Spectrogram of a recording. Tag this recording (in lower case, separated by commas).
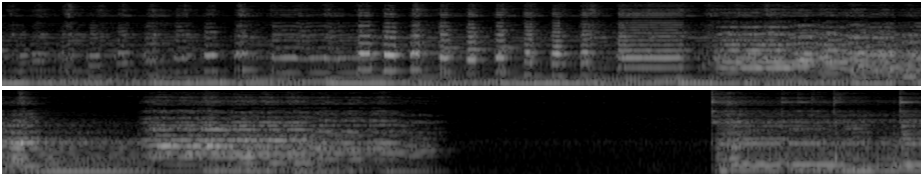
television, music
